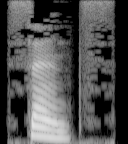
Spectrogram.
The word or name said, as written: cents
